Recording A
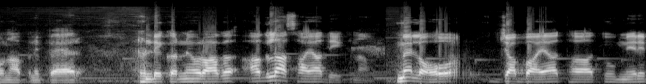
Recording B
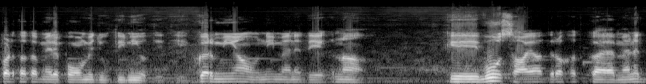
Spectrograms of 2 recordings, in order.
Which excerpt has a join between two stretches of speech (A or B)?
A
